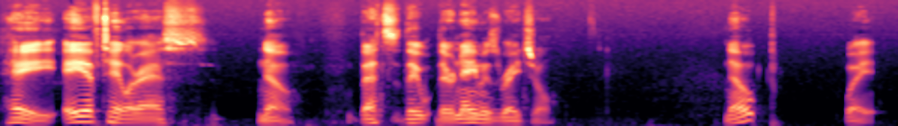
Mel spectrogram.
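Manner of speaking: usual speaking voice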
